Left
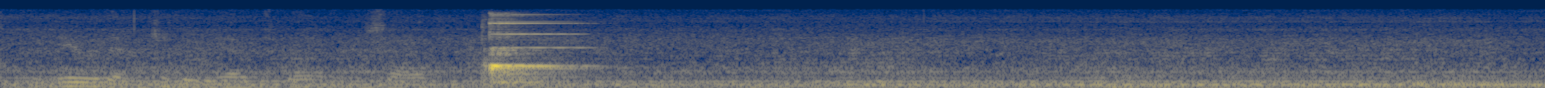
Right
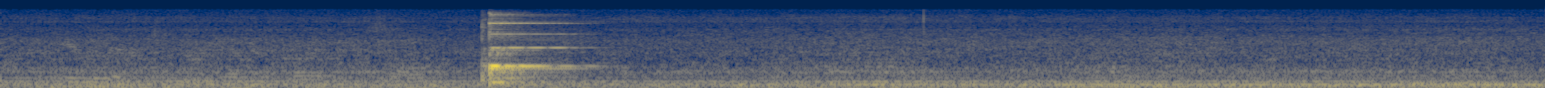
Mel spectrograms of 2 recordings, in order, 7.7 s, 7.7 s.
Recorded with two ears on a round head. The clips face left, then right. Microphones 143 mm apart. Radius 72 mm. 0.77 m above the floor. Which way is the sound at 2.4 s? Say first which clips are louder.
Right 2 dB; 65° right (ahead or behind).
